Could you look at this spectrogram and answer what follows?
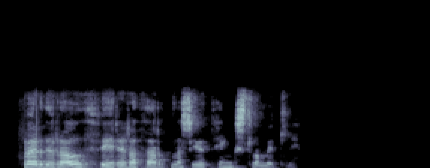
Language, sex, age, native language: Icelandic, female, 40-49, Icelandic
